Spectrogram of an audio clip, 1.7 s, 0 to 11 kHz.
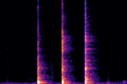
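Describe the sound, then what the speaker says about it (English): Three sharp, evenly spaced mallet strikes drive a quarter-inch chisel into wood, chopping out waste between hand-cut dovetails, each blow a crisp close knock with a short decay. "we'll take our quarter inch chisel, and you only want to take about a 16th at a time."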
